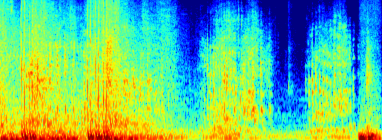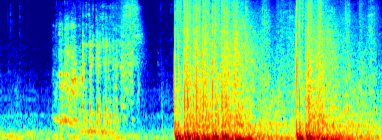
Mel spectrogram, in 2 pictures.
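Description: Ship weapons fire in bursts in the Star Citizen space game, loud roaring volleys separated by short gaps, heavy and booming.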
